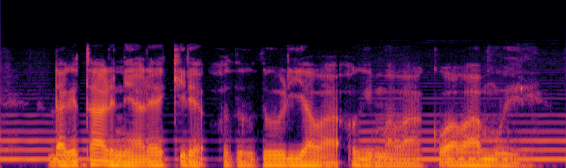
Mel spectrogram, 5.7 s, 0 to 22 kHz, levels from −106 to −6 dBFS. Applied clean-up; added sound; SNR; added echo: neural mask model RNNoise.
